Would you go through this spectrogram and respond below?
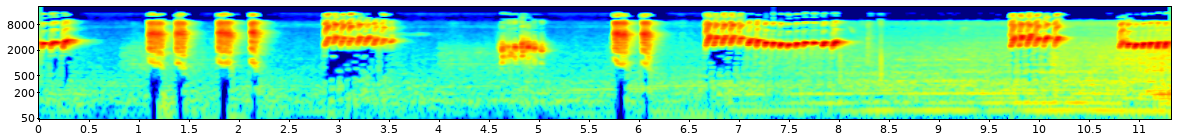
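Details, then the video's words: Greater green leafbird singing a mix of sharp clicking notes, harsh bursts and extended buzzy trills that dip and rise, with a soft low hum in the background. "Apakah Stelan Cucak Hijau Bisa Di Patenkan"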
